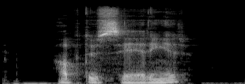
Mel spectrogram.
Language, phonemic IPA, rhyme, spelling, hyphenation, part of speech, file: Norwegian Bokmål, /abdʉˈseːrɪŋər/, -ər, abduseringer, ab‧du‧ser‧ing‧er, noun, Nb-abduseringer.ogg
- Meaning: indefinite plural of abdusering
